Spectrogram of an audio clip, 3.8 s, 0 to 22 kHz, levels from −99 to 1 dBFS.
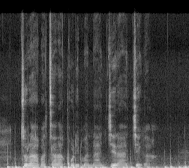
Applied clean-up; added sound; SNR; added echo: none; Computer keyboard; -3 dB; none.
